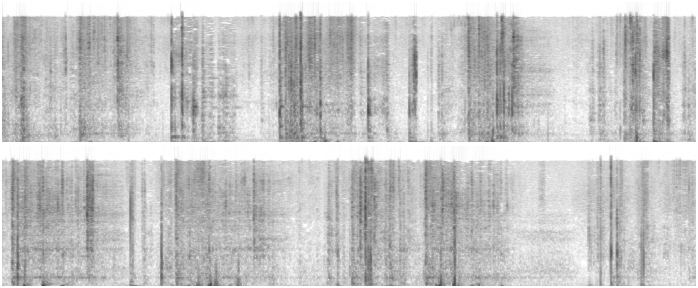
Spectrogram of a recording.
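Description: Irregular crunching, scraping and rustling of dry leaves and gravel, with sharp knocks and clicks close to the microphone.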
